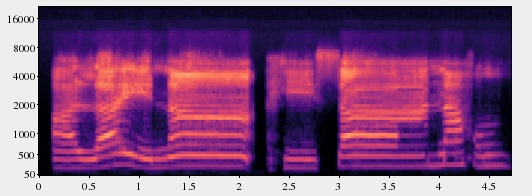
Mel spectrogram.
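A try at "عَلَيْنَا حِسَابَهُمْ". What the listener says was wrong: titiknya di bawah. Ba bukan nak. Alaina hisabahum.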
